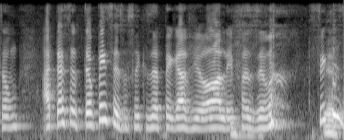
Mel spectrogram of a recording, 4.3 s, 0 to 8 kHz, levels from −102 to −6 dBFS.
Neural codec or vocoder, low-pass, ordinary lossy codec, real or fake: autoencoder, 48 kHz, 128 numbers a frame, DAC-VAE, trained on Japanese speech; 7.2 kHz; none; fake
